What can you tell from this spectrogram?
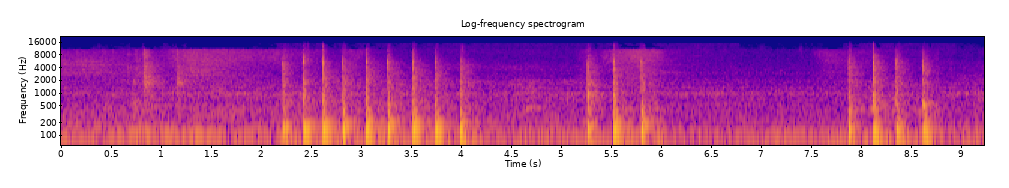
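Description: Someone knocking hard on a door: a run of about ten quick knocks, then three more, then another run of about five near the end.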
